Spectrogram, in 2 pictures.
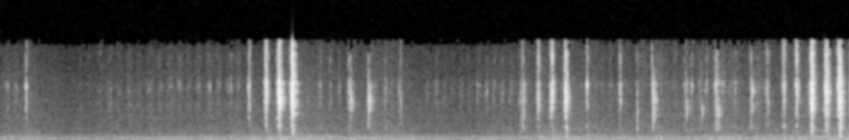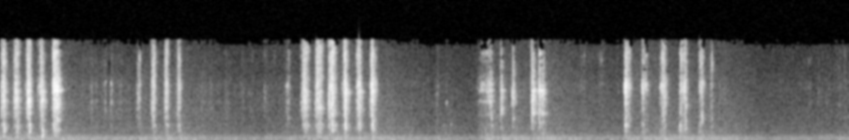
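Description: Scratching strokes raking a dry, flaky scalp through the hair to loosen dandruff: short bursts of several quick, crisp strokes, about seven bursts, with pauses between.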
